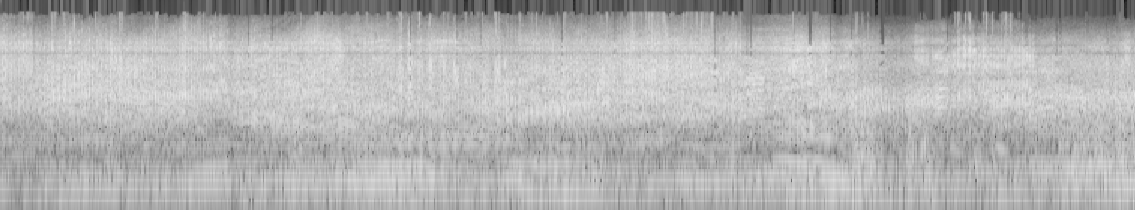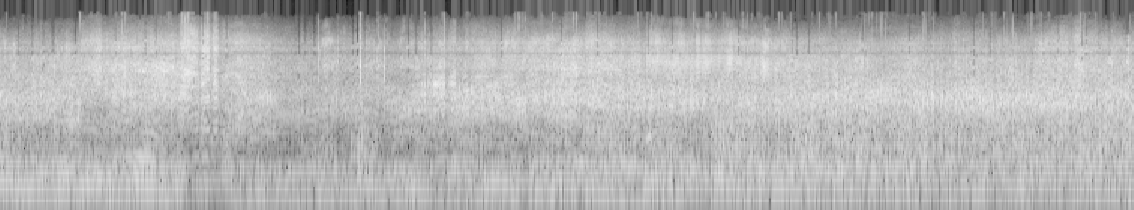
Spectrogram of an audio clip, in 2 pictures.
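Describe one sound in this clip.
Motorcycle engines rev loudly, rising and falling in pitch.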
